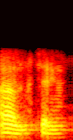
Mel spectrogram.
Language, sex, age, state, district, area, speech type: Tamil, male, 18-30, Tamil Nadu, Dharmapuri, rural, conversation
